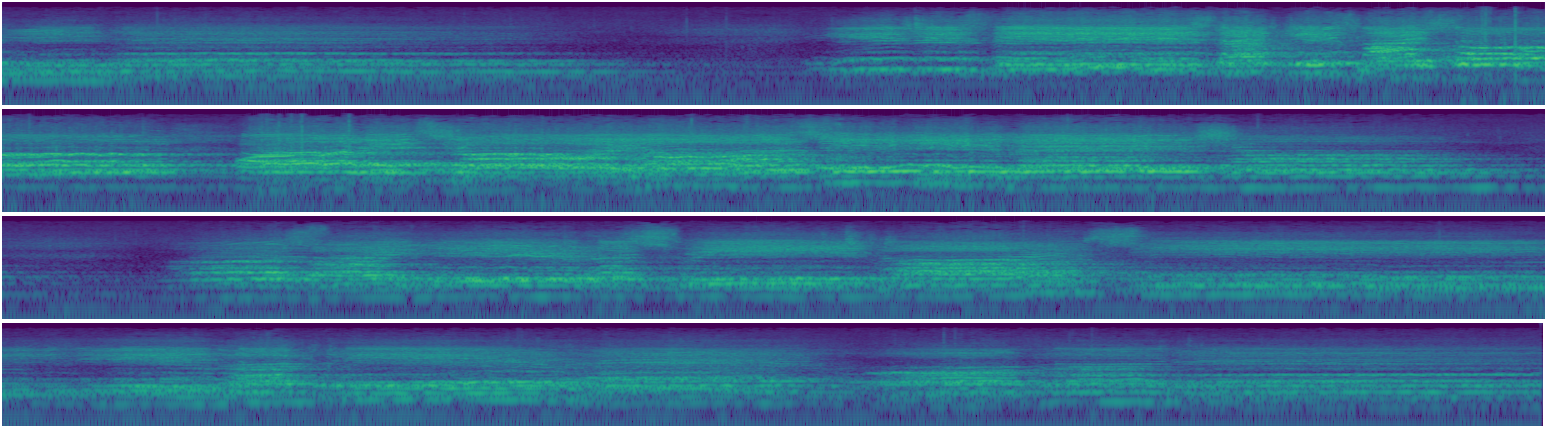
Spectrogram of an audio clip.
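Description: Choir singing in long phrases, with brief pauses about four and sixteen seconds in.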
